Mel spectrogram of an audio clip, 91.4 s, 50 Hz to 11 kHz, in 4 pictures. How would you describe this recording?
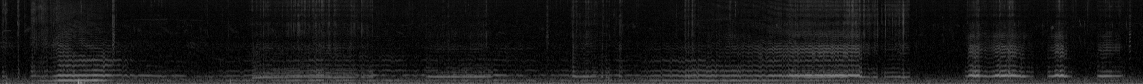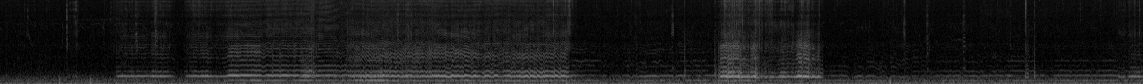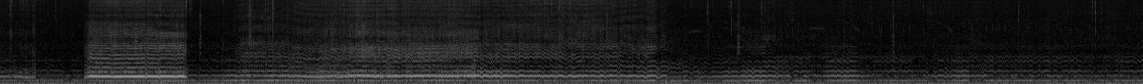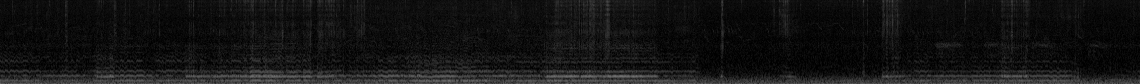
Open bees nest ... bees nest had been opened ... by a badger ..? the nest chamber was some 15cm down ... placed my parabolic at the edge of the hole and kept as far back as the cable would allow ..! no idea of the bee species ... medium size bumble bees with a white rump ... obviously not the solitary type ... background noise ...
